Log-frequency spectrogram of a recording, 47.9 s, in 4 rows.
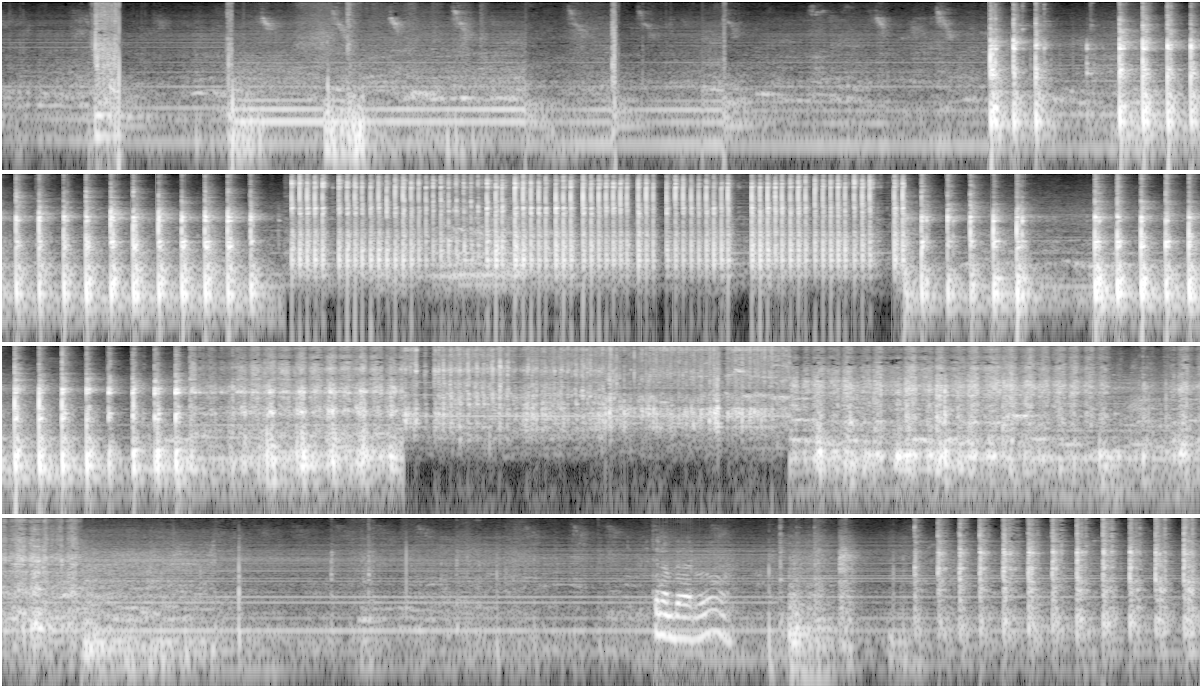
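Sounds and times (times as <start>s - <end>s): brush scrubbing chain: 25.9s - 36.8s.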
